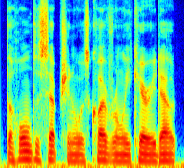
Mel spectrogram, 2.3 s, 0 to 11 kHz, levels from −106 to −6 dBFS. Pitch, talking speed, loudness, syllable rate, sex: 95 Hz, 180 wpm, -18 LUFS, 6.3 syllables/s, male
